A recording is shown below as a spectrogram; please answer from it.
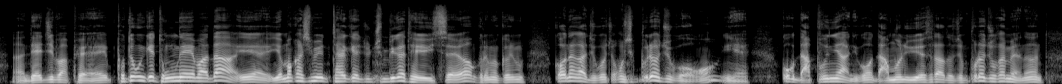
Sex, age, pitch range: male, 40-59, 100-150 Hz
